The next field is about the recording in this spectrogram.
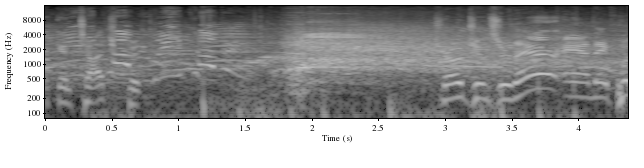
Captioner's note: crowd and players cheering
